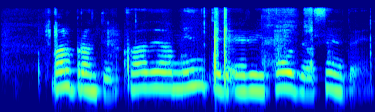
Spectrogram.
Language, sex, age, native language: Icelandic, male, 13, Icelandic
